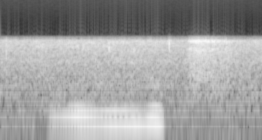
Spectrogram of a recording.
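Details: Sleeping bulldog Al snores with one deep, steady, humming rumble of just over a second that ends abruptly, then a quieter airy exhale.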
